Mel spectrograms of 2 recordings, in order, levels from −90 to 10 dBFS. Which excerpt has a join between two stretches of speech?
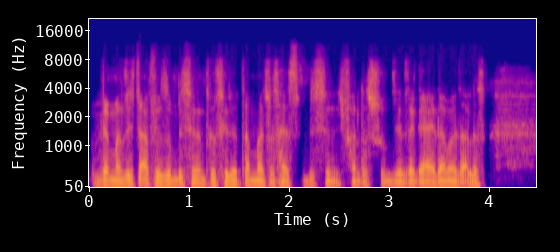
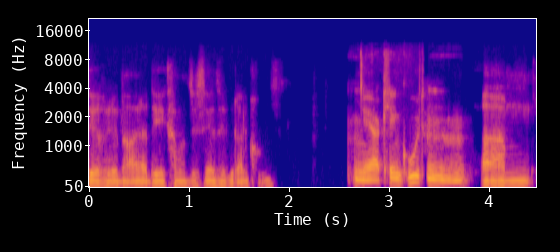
second; 1 cut; at 3.3 s

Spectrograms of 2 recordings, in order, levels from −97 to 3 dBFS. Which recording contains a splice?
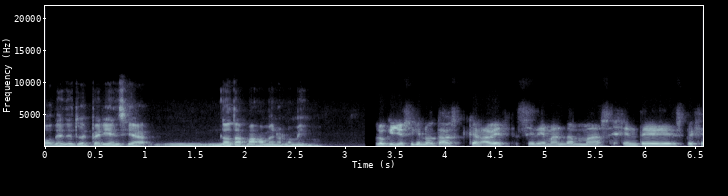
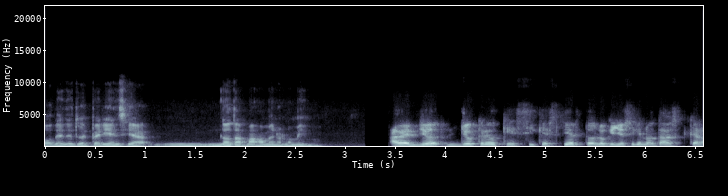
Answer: first; 2 cuts; at 3.3 s, 5.7 s

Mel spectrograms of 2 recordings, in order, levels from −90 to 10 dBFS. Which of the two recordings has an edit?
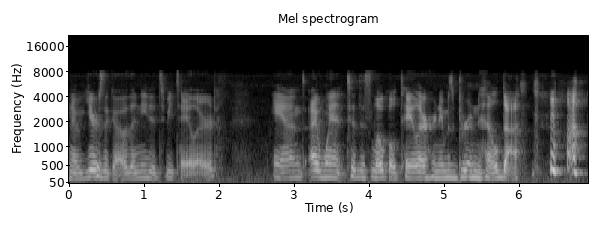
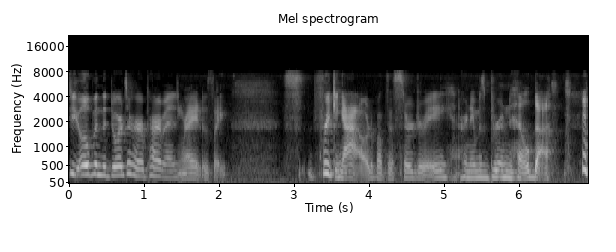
second; 2 cuts; at 1.4 s, 5.2 s

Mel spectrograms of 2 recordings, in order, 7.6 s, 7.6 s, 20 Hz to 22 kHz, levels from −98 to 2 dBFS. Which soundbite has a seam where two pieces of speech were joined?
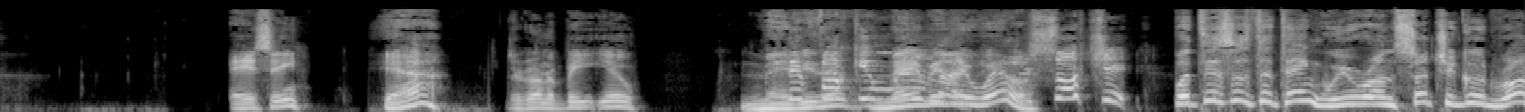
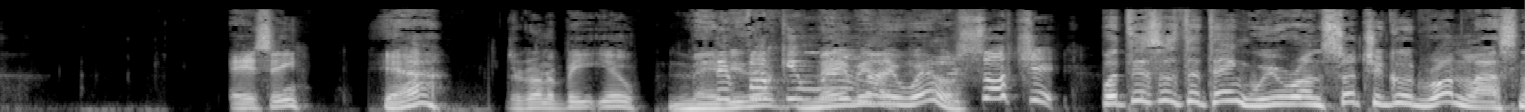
second; 1 cut; at 3.3 s

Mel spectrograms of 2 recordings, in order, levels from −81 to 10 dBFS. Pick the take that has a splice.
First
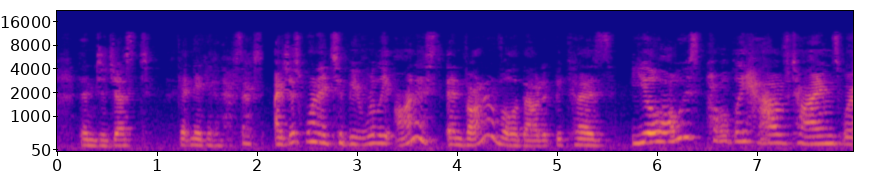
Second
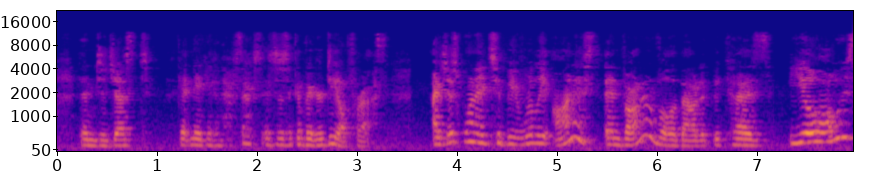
first; 1 cut; at 2.0 s

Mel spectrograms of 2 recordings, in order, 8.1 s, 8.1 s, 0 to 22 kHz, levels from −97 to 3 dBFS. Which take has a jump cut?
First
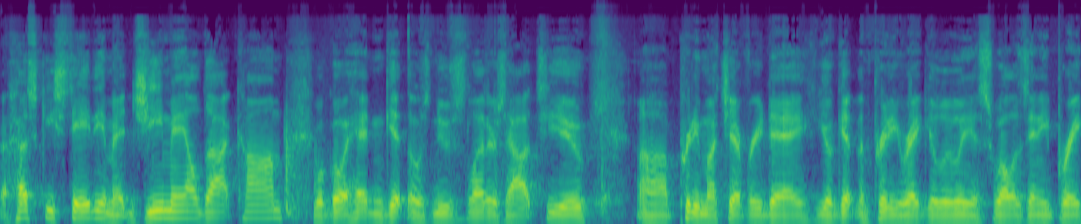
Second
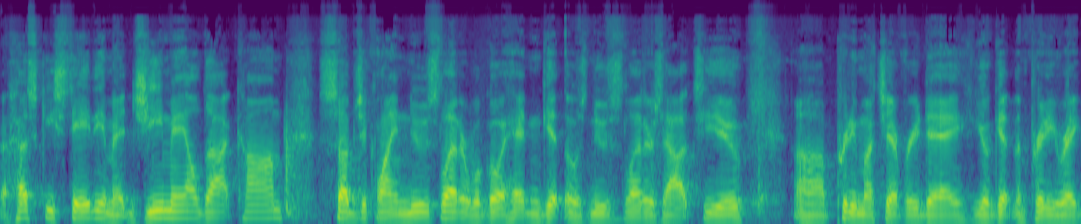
first; 1 cut; at 2.4 s

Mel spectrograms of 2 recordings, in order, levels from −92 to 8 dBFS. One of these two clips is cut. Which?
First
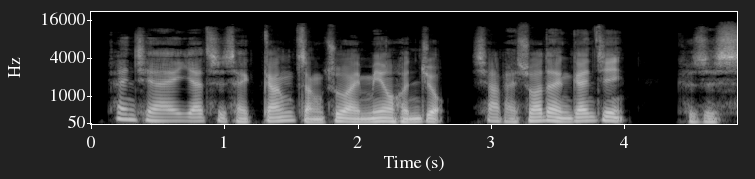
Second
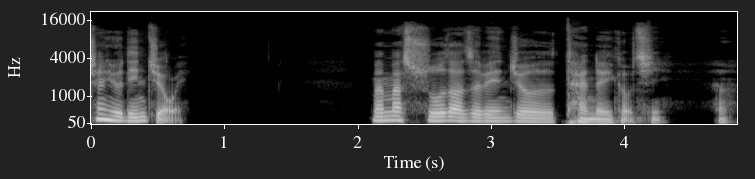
first; 1 cut; at 2.8 s

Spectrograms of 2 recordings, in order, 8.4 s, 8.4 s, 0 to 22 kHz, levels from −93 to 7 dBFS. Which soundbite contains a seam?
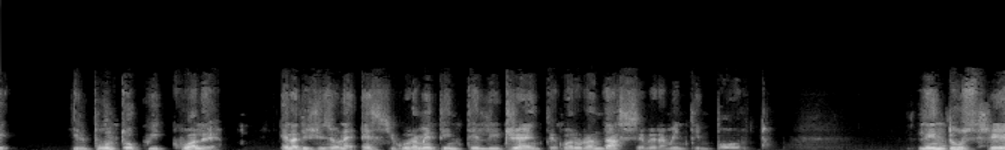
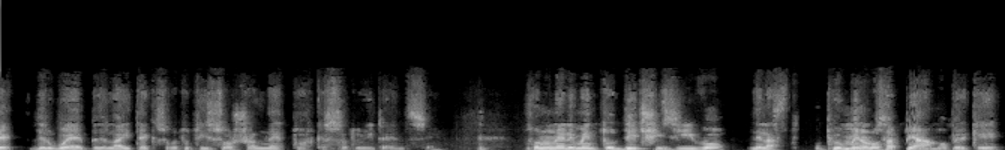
second; 1 cut; at 6.6 s

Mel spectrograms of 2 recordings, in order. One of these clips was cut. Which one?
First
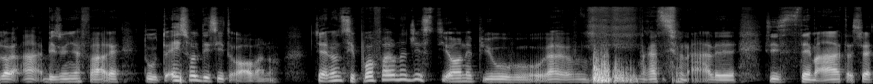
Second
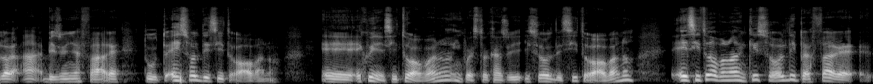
second; 1 cut; at 3.0 s

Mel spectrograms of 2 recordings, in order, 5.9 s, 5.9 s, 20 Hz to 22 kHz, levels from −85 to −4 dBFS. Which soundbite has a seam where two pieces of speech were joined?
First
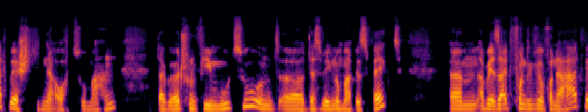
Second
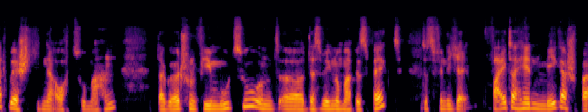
second; 1 cut; at 4.2 s

